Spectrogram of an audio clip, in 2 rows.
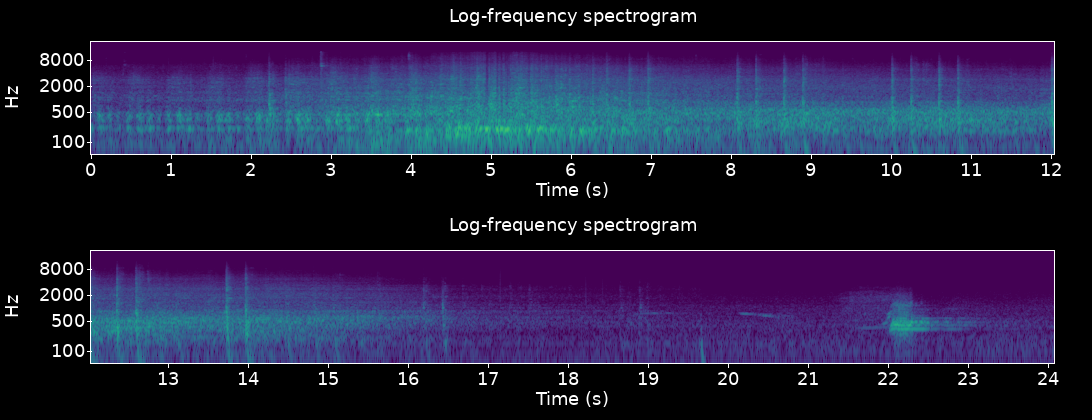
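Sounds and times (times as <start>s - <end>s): steam locomotive running: 0.0s - 19.1s
train wheels clicking over rail joints: 0.0s - 19.2s.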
